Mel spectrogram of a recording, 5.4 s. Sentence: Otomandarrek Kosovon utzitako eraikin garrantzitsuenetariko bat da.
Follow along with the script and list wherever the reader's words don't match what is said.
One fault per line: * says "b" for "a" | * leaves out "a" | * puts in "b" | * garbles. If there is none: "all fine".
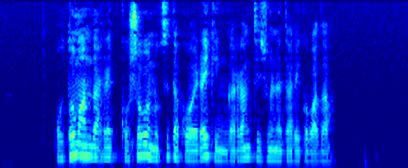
all fine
